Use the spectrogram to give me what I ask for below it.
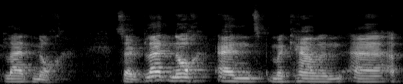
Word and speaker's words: Bladnoch: So Bladnoch and Macallan, or Bladnoch. Sorry, just being very English about that, but Bladnoch.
